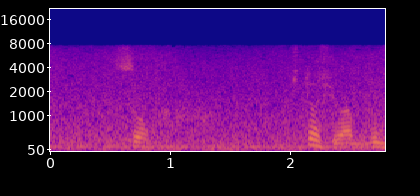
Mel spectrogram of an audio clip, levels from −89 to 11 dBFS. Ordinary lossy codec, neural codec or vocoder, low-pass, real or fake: none; none; none; real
